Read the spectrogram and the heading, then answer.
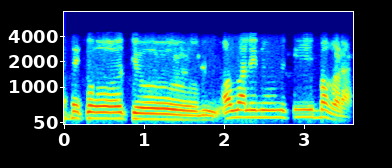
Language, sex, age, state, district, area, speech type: Nepali, male, 45-60, West Bengal, Jalpaiguri, urban, conversation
